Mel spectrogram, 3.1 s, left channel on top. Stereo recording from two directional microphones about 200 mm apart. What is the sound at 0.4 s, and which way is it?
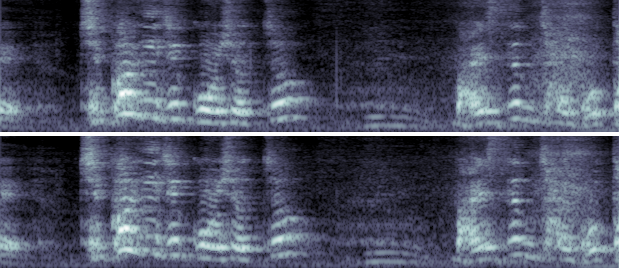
Speech, 10° right (ahead or behind).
